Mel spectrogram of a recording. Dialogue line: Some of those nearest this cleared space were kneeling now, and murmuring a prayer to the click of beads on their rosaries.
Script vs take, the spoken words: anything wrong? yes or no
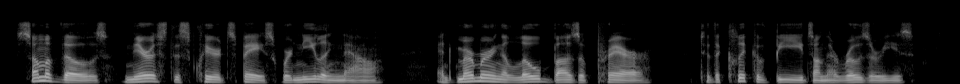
yes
